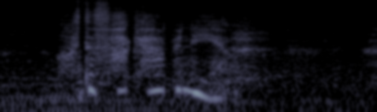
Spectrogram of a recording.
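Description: A young woman asks something in a shaken voice.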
